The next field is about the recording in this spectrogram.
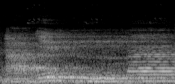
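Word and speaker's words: أَإِنَّا: Nah itu ya, a'inna ketika ada nun bertasydid bacanya harus benar-benar jelas. A'inna seperti lafaz al-Kautsar, inna bacanya. Jangan inna, tapi harus dipertegas, bahasanya pertegas.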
